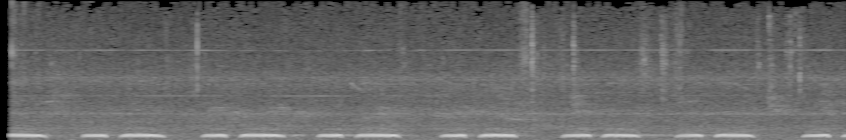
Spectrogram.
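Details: Spotted dove cooing, used to stimulate birds to coo quickly: low hollow coos in short and longer pairs, repeated steadily about once a second throughout, with faint background noise.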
